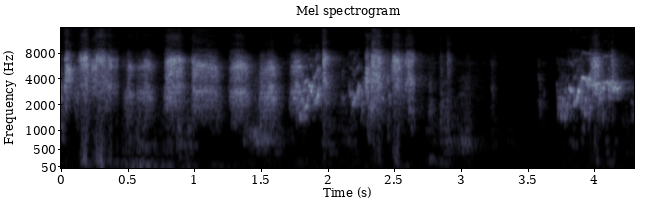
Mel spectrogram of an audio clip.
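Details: Budgerigar chirping as a rhythmic series of bright, buzzy pulsed notes about every quarter second, a short pause, then a final scratchy burst.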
